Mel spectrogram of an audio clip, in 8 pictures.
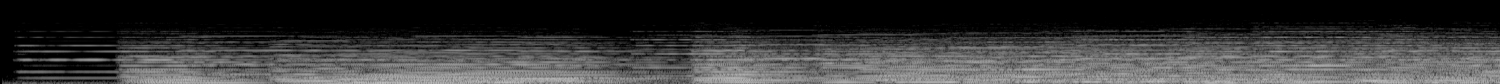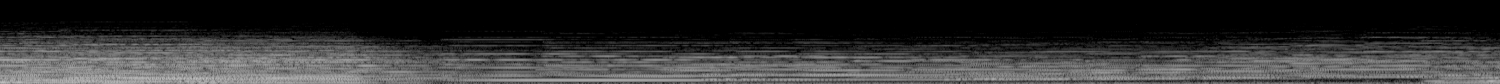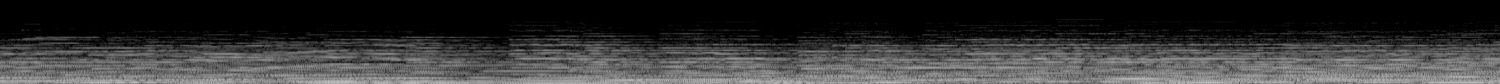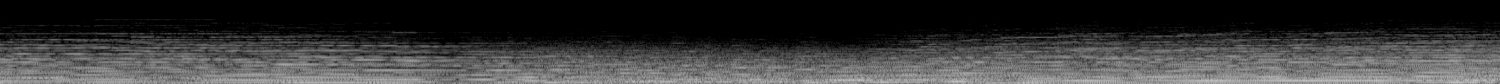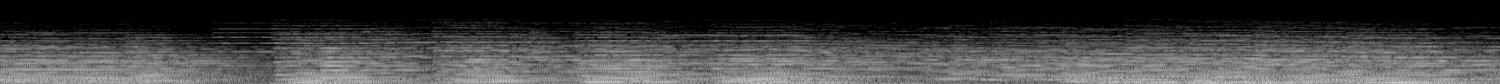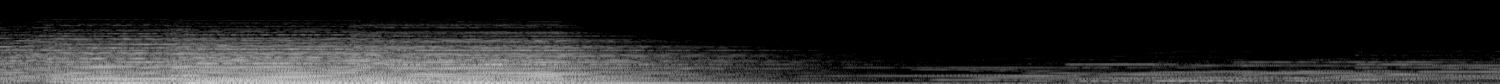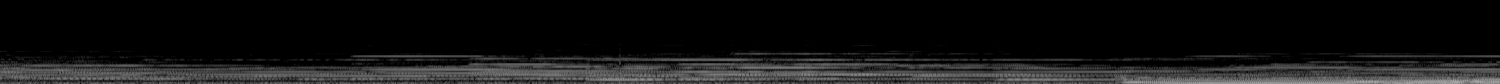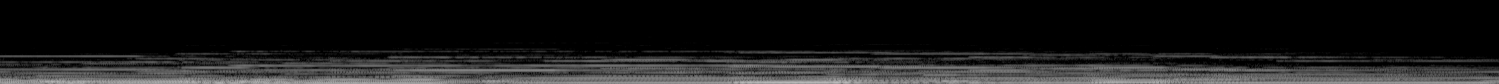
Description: Konzertmitschnitt vom 27.11.2005 aus der Johanneskirche Saarbrücken (Orgel: Kleuker/1959/3 Man/mechanisch)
